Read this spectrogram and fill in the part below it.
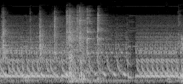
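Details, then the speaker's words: Williams Stellar Wars pinball after overhaul, game started. Quick repeating electronic chirps sweeping up and down, speeding as targets are hit. Normal designed sweeping sound. "That is programmed into the game by Williams. And Williams designed the game to have the sweeping sound as you play it."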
